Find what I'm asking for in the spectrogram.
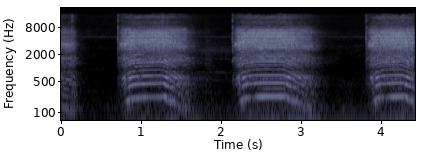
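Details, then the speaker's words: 2005 Yamaha Jupiter Z motorcycle: three short bursts of high electric whir winding up and dropping with no engine turnover. The starter motor spins without engaging; the left-side starter gear area is to be inspected. "Nah, seperti itu teman-teman, ketika dipencet tombol elektrik starternya hanya bunyi putaran saja."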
